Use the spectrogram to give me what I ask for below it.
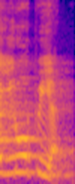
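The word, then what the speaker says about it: European: बट अगर हम इसकी उच्चारण की बात करेंगे तो यो आता है। जब ये ओ आता है तो उच्चारण यो आ रहा है, यूरोपियन आ रहा है, तो यहाँ पर 100% ए लगेगा।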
